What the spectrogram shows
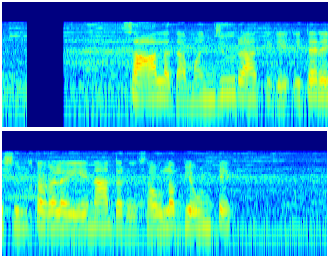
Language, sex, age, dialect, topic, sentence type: Kannada, female, 41-45, Mysore Kannada, banking, question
